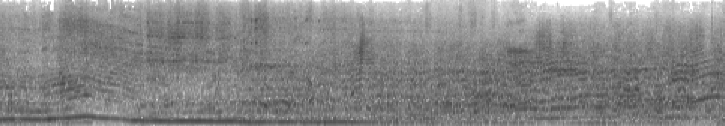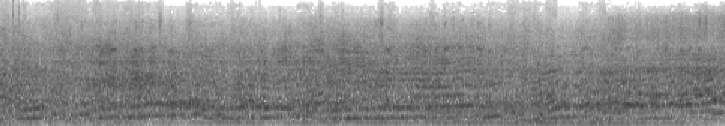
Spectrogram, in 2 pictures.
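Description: Racing car engines roar and rev across an open track.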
